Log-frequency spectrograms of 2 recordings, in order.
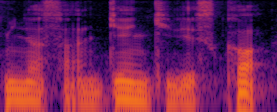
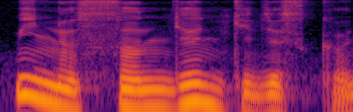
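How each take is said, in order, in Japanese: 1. 声は平坦で、リズムが一定です。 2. 声は生き生きしていて、リズムに変化があります。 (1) "もしくはもっと平坦に感じるかな" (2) "ちょっと面白い感じで話してますよね"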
